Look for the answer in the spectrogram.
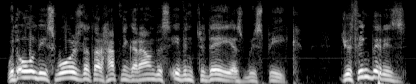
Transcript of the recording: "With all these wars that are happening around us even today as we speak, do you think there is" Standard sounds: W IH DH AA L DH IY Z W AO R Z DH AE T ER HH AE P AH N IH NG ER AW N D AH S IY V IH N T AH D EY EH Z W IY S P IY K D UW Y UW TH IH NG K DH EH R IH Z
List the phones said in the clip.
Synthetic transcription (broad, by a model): W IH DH AA L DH IY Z W AO R Z DH AE T ER HH AE P AH N IH NG ER AW N D AH S IY V IH N T AH D EY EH Z W IY S P IY K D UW Y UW TH IH NG K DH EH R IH Z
